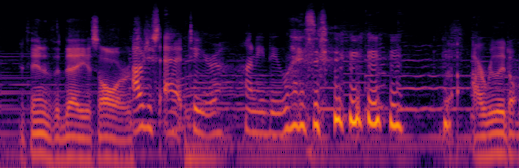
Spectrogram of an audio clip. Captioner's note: chuckles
